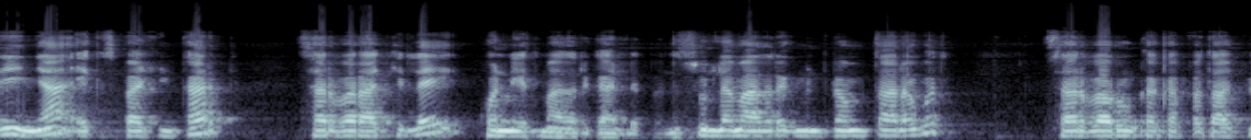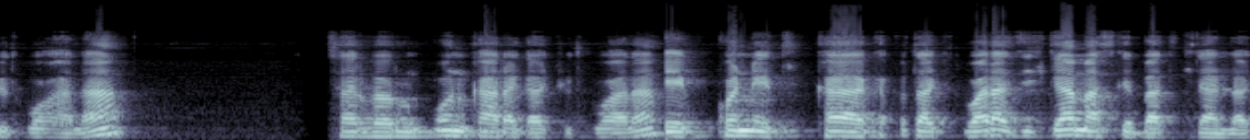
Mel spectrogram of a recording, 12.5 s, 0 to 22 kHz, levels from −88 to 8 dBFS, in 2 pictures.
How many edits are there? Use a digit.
1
